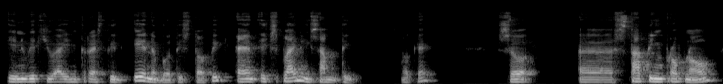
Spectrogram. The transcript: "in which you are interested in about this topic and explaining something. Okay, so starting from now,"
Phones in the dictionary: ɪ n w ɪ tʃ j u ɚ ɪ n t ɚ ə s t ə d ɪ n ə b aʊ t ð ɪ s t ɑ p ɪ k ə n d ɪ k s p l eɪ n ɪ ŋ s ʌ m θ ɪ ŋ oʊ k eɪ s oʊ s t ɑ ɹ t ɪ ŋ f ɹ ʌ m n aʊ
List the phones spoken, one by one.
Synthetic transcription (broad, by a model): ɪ n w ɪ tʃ j u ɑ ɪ n t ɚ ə s t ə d ɪ n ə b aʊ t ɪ s t ɑ p ɪ k ə n d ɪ k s p l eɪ n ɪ ŋ s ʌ m t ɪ ŋ oʊ k eɪ s oʊ s t ɑ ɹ t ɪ ŋ p ɹ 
